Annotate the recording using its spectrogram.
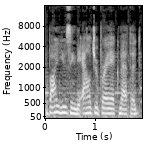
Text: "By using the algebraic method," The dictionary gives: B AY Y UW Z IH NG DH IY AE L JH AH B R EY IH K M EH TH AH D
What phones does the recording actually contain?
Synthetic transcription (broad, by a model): B AY Y UW Z IH NG DH IY AE L JH AH B R EY IH K M EH TH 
